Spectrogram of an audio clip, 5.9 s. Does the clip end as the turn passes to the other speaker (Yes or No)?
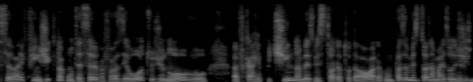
No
